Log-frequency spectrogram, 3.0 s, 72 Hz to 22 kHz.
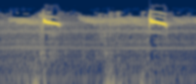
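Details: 2020 recording of a newly kept female white-eye calling in "kick mộc là líu" style: two loud, thin, falling whistles about one and a half seconds apart, with soft rustling and a steady hum.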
